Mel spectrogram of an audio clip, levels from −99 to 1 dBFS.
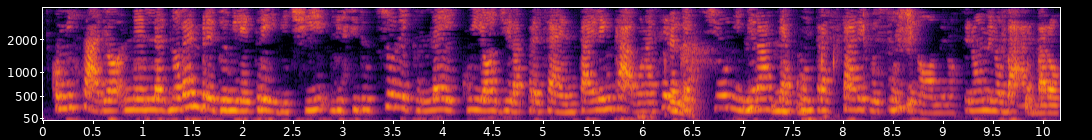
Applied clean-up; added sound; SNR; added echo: classical method WPE with log-MMSE.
